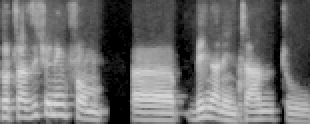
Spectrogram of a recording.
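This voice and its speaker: With a Kenyan accent, a man speaks at a moderate pace. His pitch is fairly high and varies in an ordinary way. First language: Luo. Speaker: radio presenter. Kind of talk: interview.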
